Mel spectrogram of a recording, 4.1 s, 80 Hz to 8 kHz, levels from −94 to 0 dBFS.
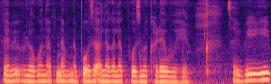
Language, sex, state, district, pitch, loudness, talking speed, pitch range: Hindi, female, Haryana, Charkhi Dadri, 150 Hz, -17 LUFS, 220 wpm, 145-155 Hz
